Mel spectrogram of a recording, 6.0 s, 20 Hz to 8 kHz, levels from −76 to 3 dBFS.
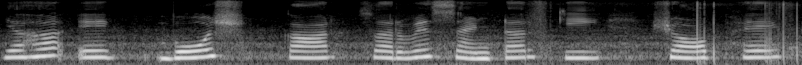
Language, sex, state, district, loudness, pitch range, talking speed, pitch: Hindi, female, Madhya Pradesh, Dhar, -16 LUFS, 260-295 Hz, 90 wpm, 275 Hz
